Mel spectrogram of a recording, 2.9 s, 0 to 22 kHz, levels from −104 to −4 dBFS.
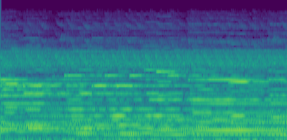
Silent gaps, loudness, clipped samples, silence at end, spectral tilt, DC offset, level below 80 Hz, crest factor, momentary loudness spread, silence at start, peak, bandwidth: none; -27 LUFS; under 0.1%; 0 s; -5.5 dB/octave; under 0.1%; -44 dBFS; 14 dB; 4 LU; 0 s; -14 dBFS; 11.5 kHz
